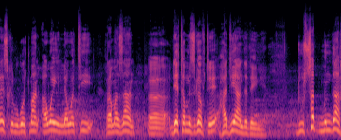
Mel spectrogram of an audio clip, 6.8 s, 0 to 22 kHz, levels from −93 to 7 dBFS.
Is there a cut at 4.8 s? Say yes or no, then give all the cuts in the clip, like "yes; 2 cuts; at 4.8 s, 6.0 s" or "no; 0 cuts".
no; 1 cut; at 2.8 s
